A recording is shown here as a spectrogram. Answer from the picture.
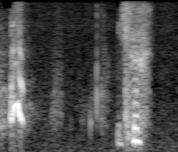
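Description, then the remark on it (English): A dog barks in a few short, sharp bursts, with brief quiet gaps between them and a faint whine in the pauses. “I had to yell at my dog.”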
